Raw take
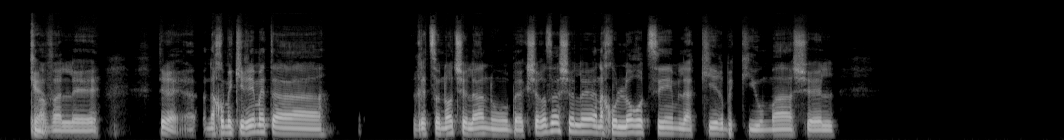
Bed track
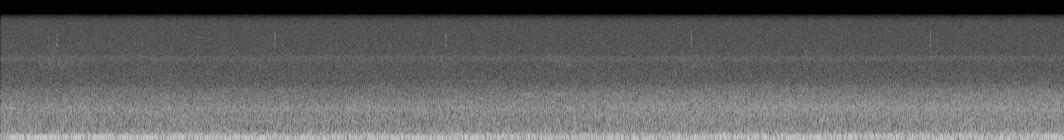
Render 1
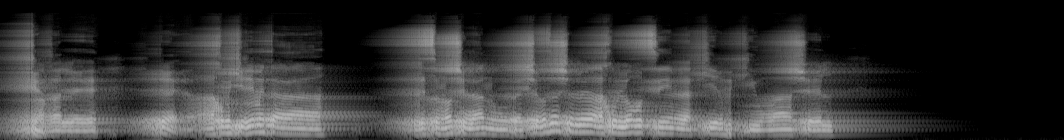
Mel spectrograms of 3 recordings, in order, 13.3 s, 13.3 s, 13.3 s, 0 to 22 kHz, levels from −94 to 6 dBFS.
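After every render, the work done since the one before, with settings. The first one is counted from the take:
peak hold with a rise ahead of every peak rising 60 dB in 0.91 s
spring reverb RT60 2.1 s, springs 49 ms, chirp 40 ms, DRR 12.5 dB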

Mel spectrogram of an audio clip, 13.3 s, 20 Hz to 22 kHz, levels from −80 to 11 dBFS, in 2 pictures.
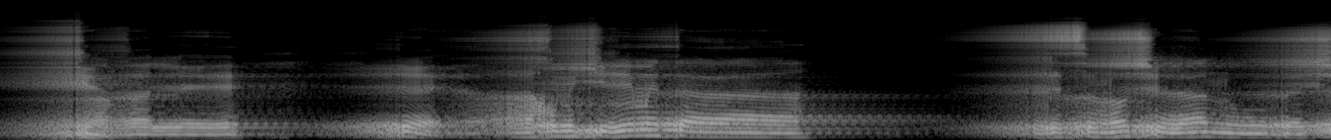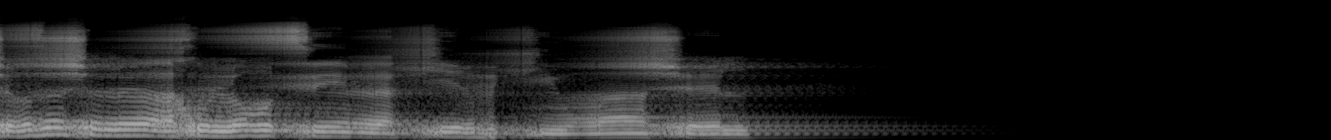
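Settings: no processing that can be heard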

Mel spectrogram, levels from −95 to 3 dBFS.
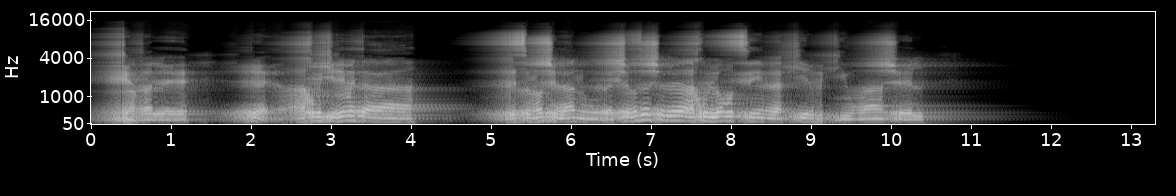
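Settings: dynamic equaliser 1,700 Hz, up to +5 dB, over −45 dBFS, Q 1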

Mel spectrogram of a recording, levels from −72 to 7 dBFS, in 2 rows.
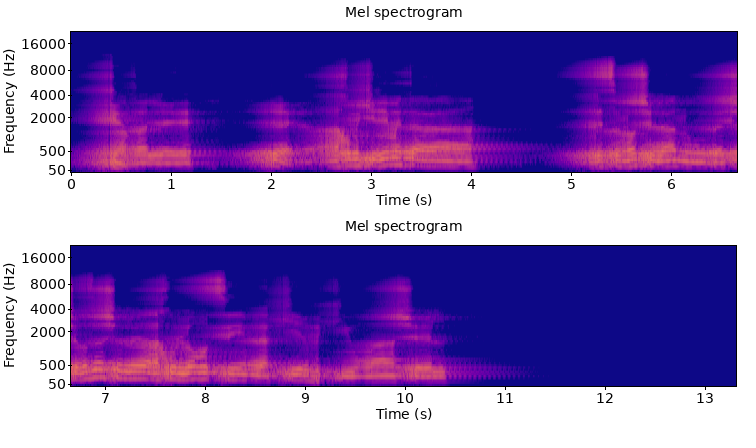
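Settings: level −5 dB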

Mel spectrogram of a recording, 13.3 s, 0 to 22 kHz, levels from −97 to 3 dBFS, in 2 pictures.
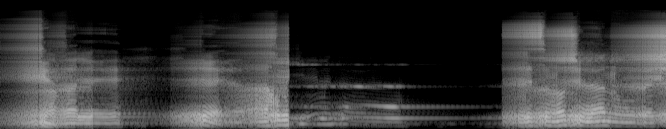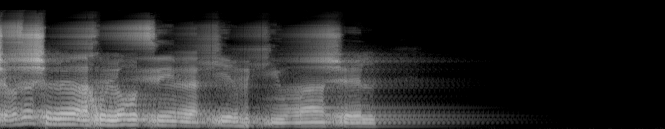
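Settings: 0:00.92–0:01.70: clip gain −7.5 dB
0:02.88–0:05.02: resonances in every octave F, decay 0.32 s
0:06.10–0:07.11: tilt shelving filter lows −9 dB, about 740 Hz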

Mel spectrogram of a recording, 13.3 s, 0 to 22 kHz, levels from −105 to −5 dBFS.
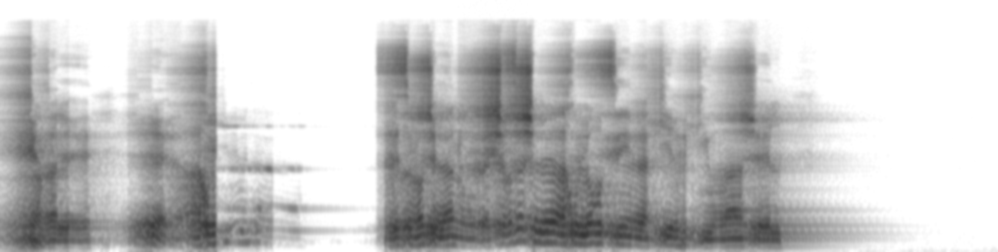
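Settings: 0:00.98–0:02.22: dynamic equaliser 5,000 Hz, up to −5 dB, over −54 dBFS, Q 0.71
0:03.63–0:05.13: first-order pre-emphasis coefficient 0.9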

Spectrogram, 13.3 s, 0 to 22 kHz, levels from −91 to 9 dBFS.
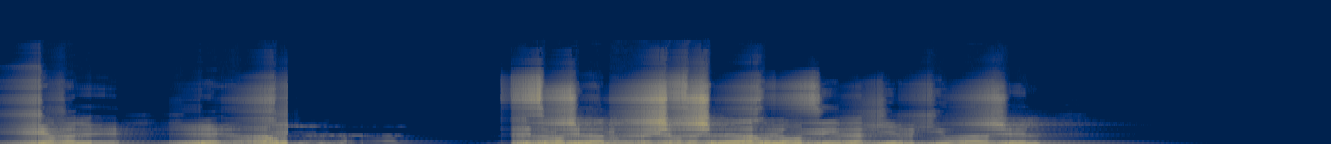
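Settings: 0:03.47–0:05.12: compressor whose output falls as the input rises −57 dBFS
0:07.76–0:08.99: high-frequency loss of the air 53 metres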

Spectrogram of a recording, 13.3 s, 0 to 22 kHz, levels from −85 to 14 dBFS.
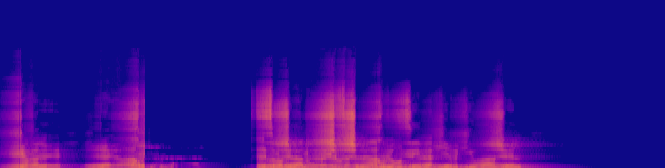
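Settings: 0:01.88–0:03.01: bass and treble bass −8 dB, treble +5 dB
0:06.65–0:08.20: parametric band 480 Hz −15 dB 0.37 octaves
0:09.03–0:09.49: low-pass filter 9,700 Hz 24 dB per octave

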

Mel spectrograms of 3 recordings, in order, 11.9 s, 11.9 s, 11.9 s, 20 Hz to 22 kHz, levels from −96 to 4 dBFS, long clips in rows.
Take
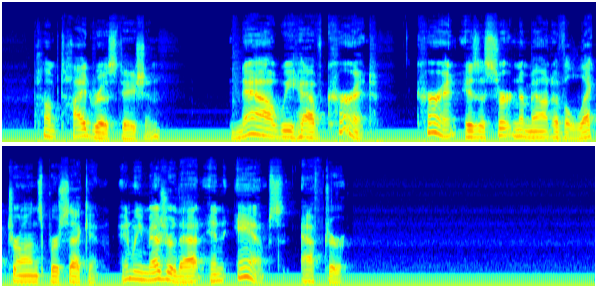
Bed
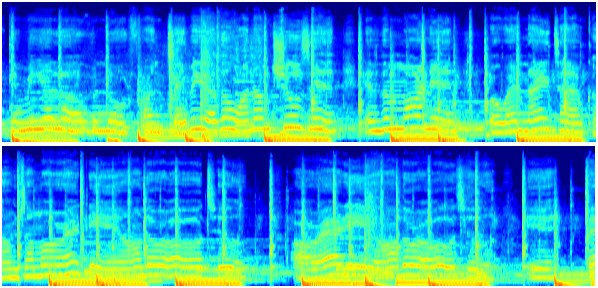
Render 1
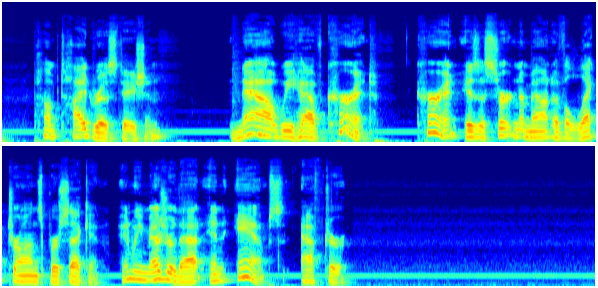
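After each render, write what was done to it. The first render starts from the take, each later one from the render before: mains-hum notches 50/100/150/200 Hz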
